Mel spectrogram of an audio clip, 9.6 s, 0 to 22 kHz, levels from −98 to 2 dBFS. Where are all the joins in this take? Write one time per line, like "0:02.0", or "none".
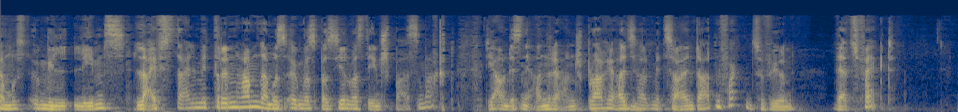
none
